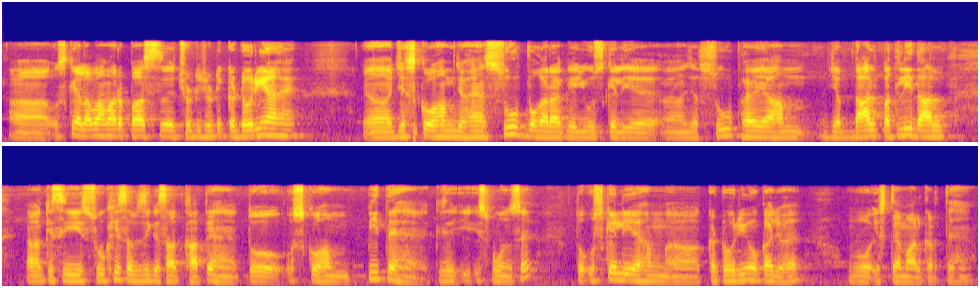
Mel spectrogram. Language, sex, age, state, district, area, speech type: Urdu, male, 30-45, Delhi, South Delhi, urban, spontaneous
